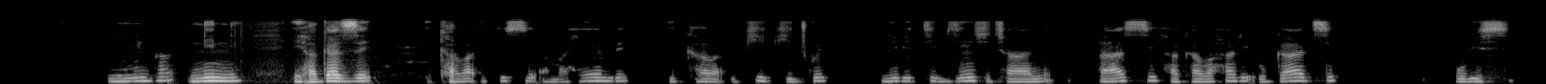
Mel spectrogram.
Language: Rundi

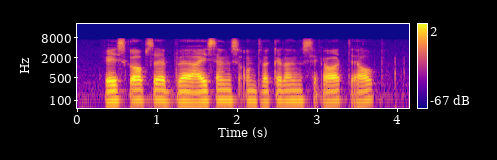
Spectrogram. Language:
Afrikaans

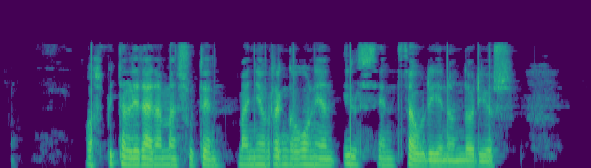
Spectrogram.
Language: Basque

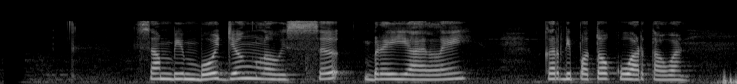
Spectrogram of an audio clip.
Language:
Sundanese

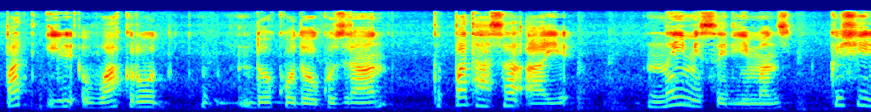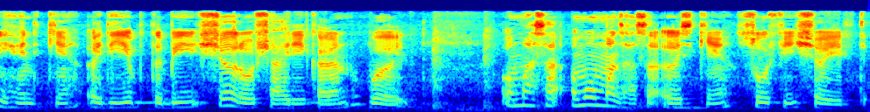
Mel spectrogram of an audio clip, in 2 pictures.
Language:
Kashmiri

